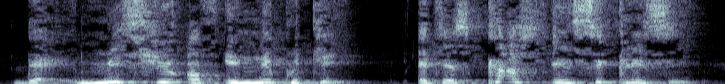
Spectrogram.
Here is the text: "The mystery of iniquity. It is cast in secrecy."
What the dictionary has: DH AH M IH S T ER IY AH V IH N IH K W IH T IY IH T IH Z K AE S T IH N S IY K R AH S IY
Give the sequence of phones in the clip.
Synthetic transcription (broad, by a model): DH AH M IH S T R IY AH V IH N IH K W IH T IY IH T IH S K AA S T IH N S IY K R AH S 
